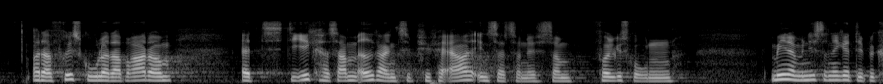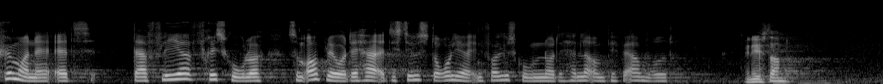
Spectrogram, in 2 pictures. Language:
Danish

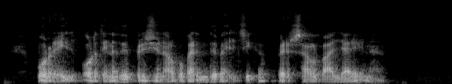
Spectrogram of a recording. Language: Catalan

